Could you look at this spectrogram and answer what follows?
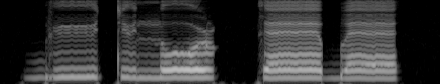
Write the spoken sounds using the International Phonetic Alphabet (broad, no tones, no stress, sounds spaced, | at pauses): b yː t y n oː ɭ kː ɛː b ɛː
